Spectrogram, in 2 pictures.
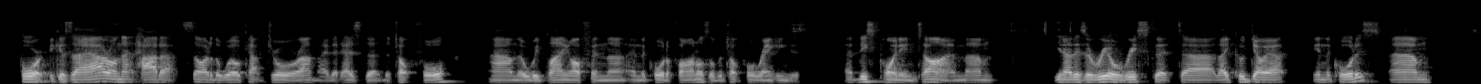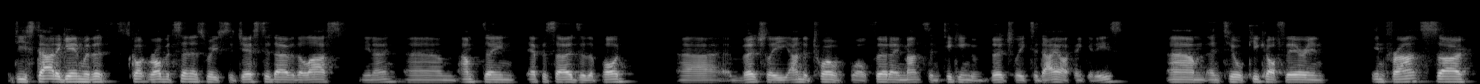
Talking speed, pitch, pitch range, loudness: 210 wpm, 115 Hz, 105-120 Hz, -26 LUFS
